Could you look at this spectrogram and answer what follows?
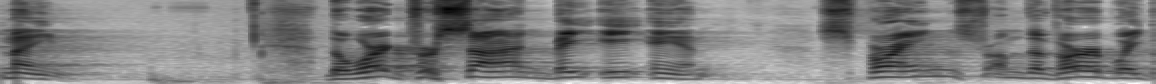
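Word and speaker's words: בן: It is spelled B-E-N in Hebrew. Ben.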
